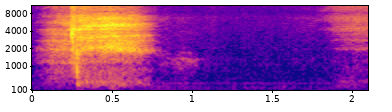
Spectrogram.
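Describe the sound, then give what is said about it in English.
A single deep breath in: a loud, breathy rush of air lasting about half a second, then near silence. “I just took a deep breath in and looked out the window to contemplate that question.”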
